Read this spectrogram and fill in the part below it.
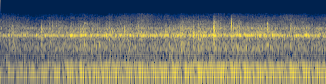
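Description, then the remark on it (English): A roadster's engine idles steadily at the city dump at the eastern limits of Huntington Beach, a continuous low, even rumble with a faint rhythmic throb that holds at the same level throughout, with no voices. “Kill your motor and we'll get busy.”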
